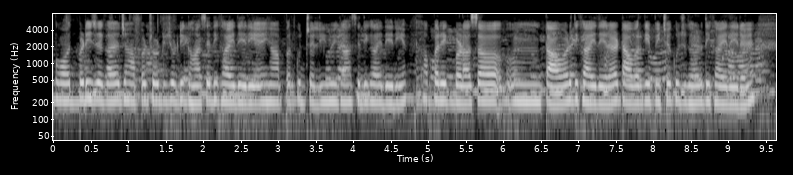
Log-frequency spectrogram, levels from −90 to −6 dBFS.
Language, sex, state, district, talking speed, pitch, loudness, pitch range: Hindi, female, Uttar Pradesh, Ghazipur, 255 wpm, 215 Hz, -28 LUFS, 205-220 Hz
